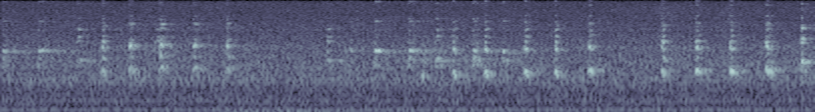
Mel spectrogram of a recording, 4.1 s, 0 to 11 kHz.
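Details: Female bald eagle at the Decorah North nest, upset and clucking for a long time on 18 April 2016. Rapid, slightly uneven chattering notes, growing louder and more regular toward the end, over a steady low hum.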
